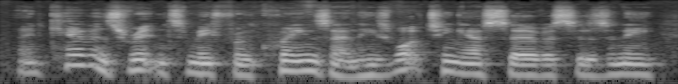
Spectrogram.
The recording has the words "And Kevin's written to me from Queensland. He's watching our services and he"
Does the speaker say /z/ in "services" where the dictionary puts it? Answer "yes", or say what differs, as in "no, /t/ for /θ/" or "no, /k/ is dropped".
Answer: yes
